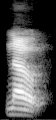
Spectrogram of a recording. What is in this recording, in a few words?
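Voice Acting, Spanish, male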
